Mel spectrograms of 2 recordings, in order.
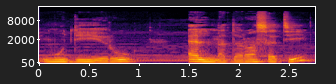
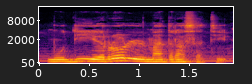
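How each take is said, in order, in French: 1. Chaque mot est prononcé séparément, en gardant la voyelle de l'article. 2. Les mots se suivent, en supprimant la voyelle de l'article. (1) "une lecture interrompue, c'est-à-dire chaque mot à part" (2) "lire d'une façon continue"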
